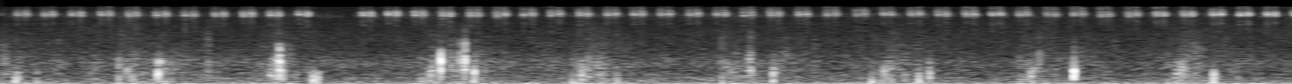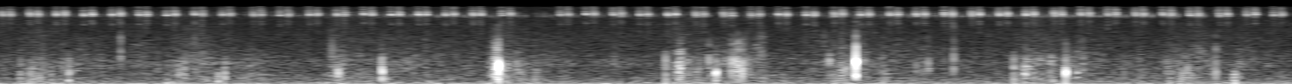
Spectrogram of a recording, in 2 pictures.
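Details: Night crickets in Zwettl, Austria, after a recent thunderstorm: shrill, rapid, evenly pulsed chirps continue almost without pause above scattered footstep crunches and a deep background hum.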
